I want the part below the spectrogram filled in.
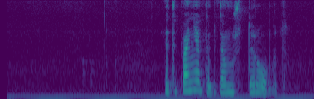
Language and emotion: Russian, neutral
